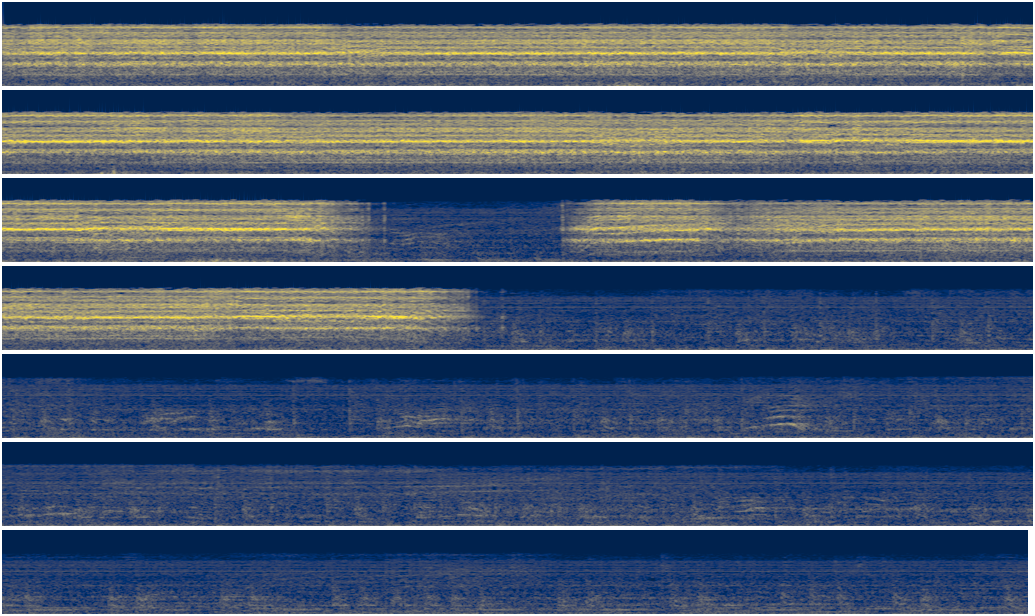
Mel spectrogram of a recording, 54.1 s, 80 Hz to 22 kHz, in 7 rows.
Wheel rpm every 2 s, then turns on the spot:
160, 160, 160, 160, 160, 160, 160, 160, 150, 20, 120, 160, 160, 40, 0, 0, 0, 0, 0, 0, 0, 0, 0, 0, 0, 0, 0.
none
